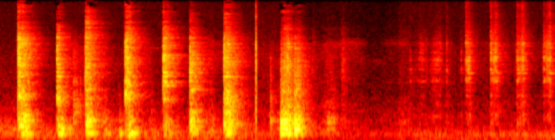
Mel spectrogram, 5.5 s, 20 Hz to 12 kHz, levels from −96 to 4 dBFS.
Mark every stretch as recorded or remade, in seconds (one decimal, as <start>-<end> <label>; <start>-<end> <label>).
0.0-5.6 recorded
